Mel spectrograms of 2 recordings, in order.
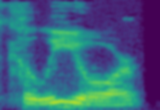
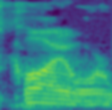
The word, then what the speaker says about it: Kalior: Like I have a character whose name is Kalior, and they never asked me how to pronounce his name, and an audiobook got to me where the guy's name was pronounced as Clior, which is completely wrong.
